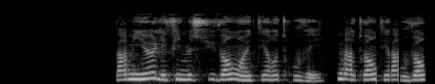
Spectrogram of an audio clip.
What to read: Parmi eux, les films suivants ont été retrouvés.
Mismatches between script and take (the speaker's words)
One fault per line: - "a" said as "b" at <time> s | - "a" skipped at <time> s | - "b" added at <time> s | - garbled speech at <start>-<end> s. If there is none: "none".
- garbled speech at 3.4-4.3 s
